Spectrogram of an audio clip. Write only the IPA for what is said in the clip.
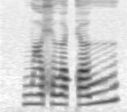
wyχuː quː

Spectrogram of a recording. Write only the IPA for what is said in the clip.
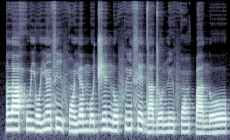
la˦hu˦jo˧ jɛ̃˦si˦˨ fɔ̃˨jɛ˧mo˧d͡ʒe˦ no˧fĩ˦se˦˨ da˨do˨nĩ˨ fɔ̃˧k͡pa˨ no˨˦

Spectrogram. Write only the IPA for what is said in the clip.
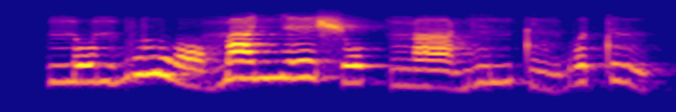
no˧nbu˦lwɔ˨ma˦ ɲe˦ʃo˧kŋaː˨ɡĩ˧m tĩ˨ɡʷə˦tɨ˦˨

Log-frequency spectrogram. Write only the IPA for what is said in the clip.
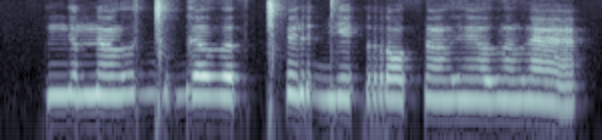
nʲɔnœ̃ɣəɡ͡ǀɯ ɡɛə̯ðəθǀʰẽr dʲẽʔrɔθœ̃ ɣẽə̯ðə̃ðæ̃

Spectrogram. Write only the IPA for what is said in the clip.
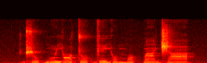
d͡ʒo˨ bũ˨˦jɔ˦˨to˨˦ ɡe˧jo˧ mɔ˦ɡ͡bã˧d͡ʒa˦

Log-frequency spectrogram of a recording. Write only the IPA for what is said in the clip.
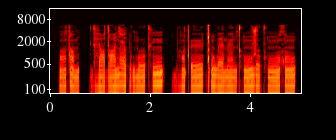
ɔ̃tˤĩm | ɡʱɛːdˤɛːnʕʊ pʊɡmʊːkʰĩː | bʱɔ̃tʼøːǃʼũ wɛːmɛ̃ːnkʰũːzʊː kʰũːχũː

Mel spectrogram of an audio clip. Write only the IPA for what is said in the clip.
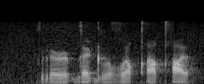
krə˞ ɡəɖu ʁuqʼɪqʰə

